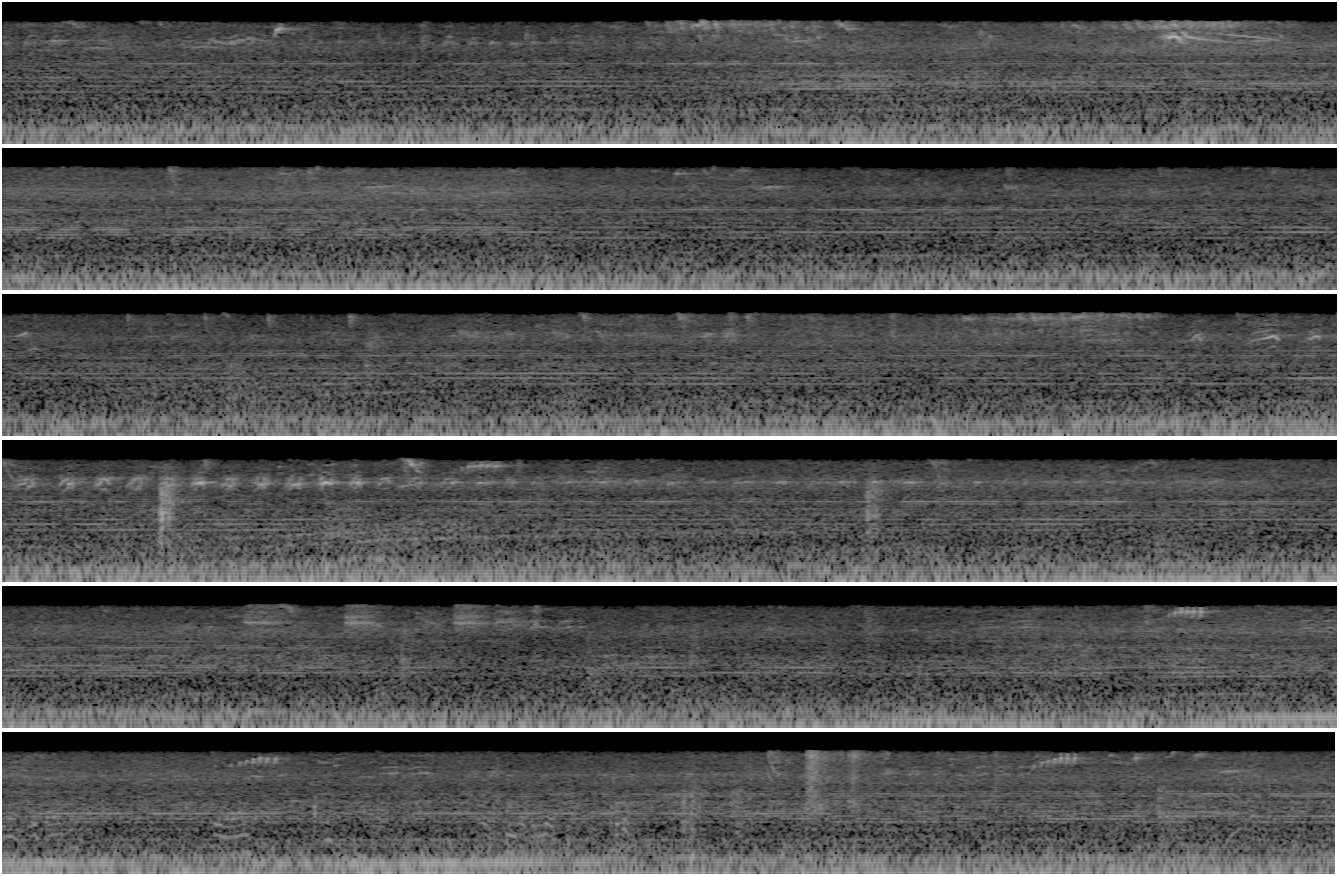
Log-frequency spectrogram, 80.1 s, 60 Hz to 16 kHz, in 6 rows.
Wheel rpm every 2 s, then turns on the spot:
0, 0, 0, 0, 0, 0, 0, 0, 0, 0, 0, 0, 0, 0, 0, 0, 0, 0, 0, 0, 0, 0, 0, 0, 0, 0, 0, 0, 0, 0, 0, 0, 0, 0, 0, 0, 0, 0, 0, 0.
none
